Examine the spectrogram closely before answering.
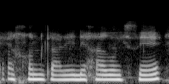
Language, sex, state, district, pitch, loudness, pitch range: Assamese, female, Assam, Kamrup Metropolitan, 225 Hz, -11 LUFS, 220-235 Hz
